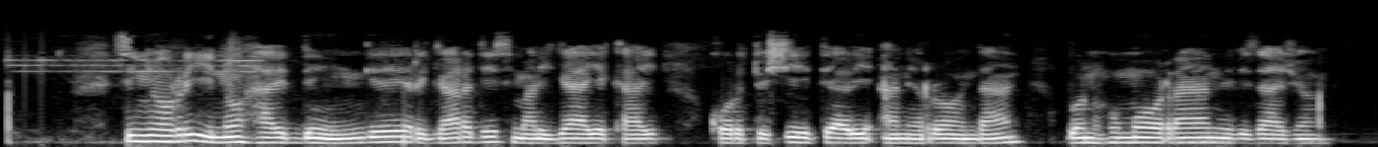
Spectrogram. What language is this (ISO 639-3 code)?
epo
